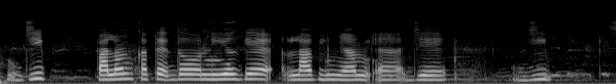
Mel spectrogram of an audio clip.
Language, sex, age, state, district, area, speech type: Santali, female, 30-45, West Bengal, Purulia, rural, spontaneous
